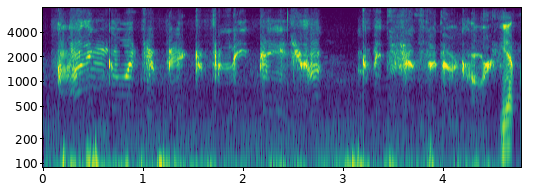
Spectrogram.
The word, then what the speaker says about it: Drugovich: I'm going to pick Felipe Drugovich as the dark horse. Yep, you pronounced it correctly. Good job. Good boy, Cody. I taught you well. Drugovich.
